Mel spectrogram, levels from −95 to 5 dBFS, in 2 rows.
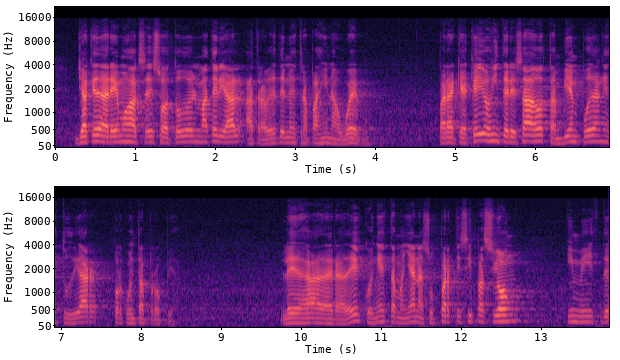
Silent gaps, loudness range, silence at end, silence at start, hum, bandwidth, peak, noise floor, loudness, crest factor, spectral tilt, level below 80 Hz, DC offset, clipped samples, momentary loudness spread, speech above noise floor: none; 7 LU; 0 s; 0.25 s; none; 16 kHz; -6 dBFS; -57 dBFS; -27 LUFS; 24 dB; -3.5 dB/octave; -70 dBFS; under 0.1%; under 0.1%; 14 LU; 29 dB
